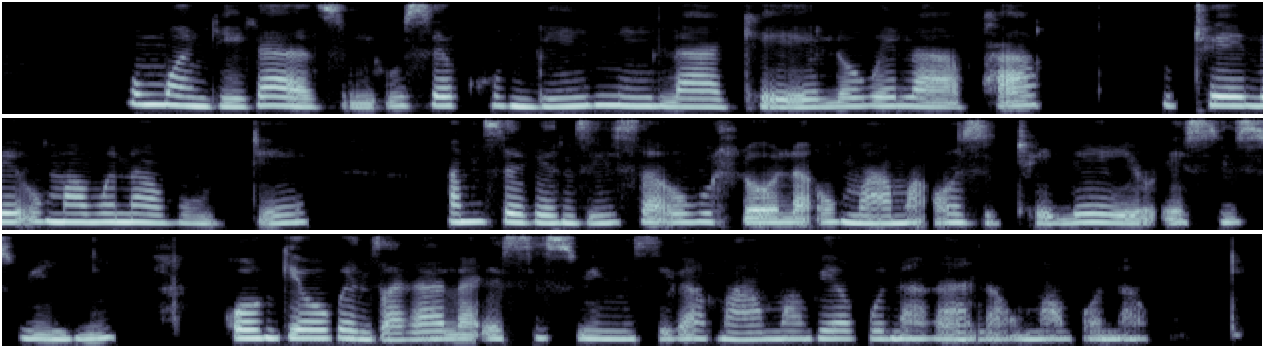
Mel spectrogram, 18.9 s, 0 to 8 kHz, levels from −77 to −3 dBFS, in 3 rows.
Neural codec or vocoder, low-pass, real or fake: codec, 16 kHz, 6 kbps, DAC; 7.2 kHz; fake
